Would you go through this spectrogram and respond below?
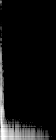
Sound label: strong bottom end kick sample a key; kick drum samples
